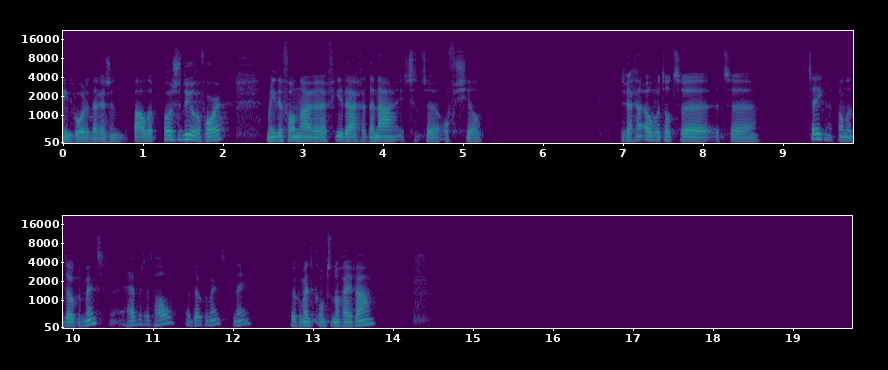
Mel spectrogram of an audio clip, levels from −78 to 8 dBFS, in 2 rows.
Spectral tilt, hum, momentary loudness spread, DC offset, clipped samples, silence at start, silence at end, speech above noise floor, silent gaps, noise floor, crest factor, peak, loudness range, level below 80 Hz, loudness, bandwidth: -5.5 dB/octave; 50 Hz at -75 dBFS; 12 LU; under 0.1%; under 0.1%; 0 s; 5.35 s; 48 dB; none; -87 dBFS; 22 dB; -18 dBFS; 7 LU; -78 dBFS; -39 LUFS; 15 kHz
